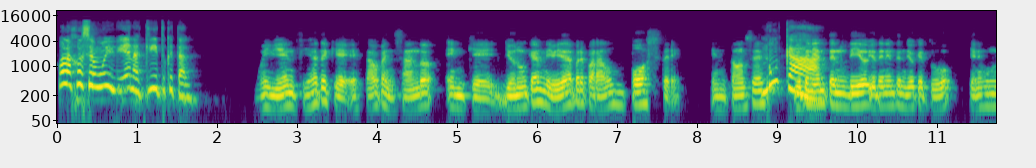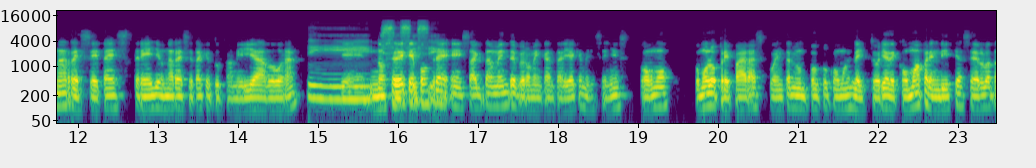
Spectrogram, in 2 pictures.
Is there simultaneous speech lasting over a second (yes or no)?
yes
